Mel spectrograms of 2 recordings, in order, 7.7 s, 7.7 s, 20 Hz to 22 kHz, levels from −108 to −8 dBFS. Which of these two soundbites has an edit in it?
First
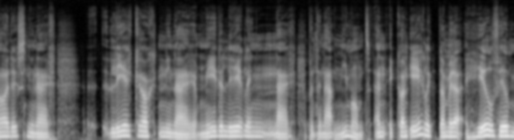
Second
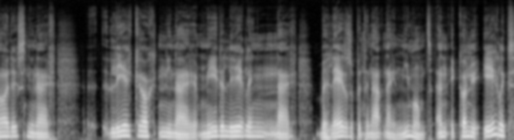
first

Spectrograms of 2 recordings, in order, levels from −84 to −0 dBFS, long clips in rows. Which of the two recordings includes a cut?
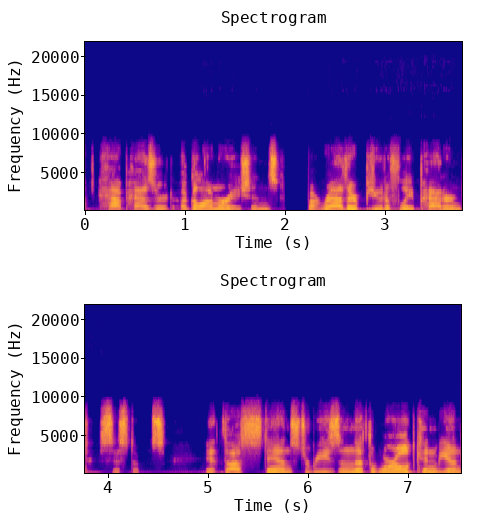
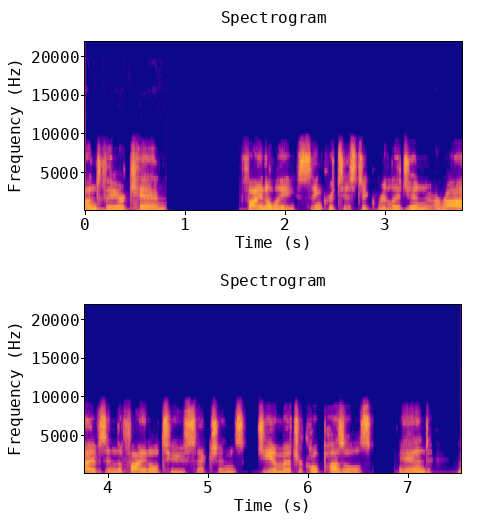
second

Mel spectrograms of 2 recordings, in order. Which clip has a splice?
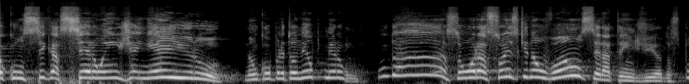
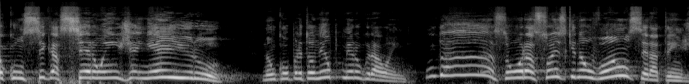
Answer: first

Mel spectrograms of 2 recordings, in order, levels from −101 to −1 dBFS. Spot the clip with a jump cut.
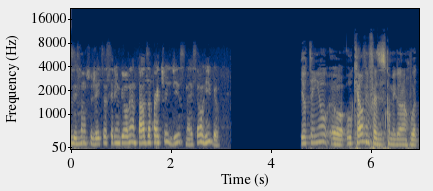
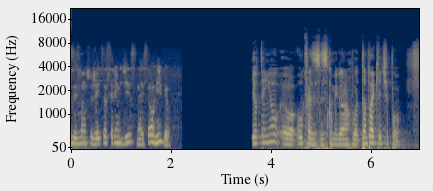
second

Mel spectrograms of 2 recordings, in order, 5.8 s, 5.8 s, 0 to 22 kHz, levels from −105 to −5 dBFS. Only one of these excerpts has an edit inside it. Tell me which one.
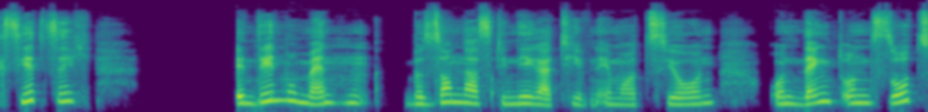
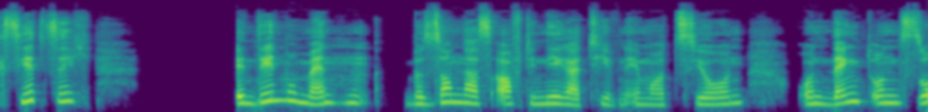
first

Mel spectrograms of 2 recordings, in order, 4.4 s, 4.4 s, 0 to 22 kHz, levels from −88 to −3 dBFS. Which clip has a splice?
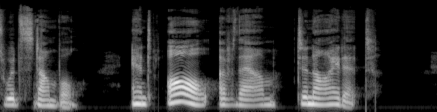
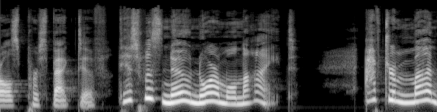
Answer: second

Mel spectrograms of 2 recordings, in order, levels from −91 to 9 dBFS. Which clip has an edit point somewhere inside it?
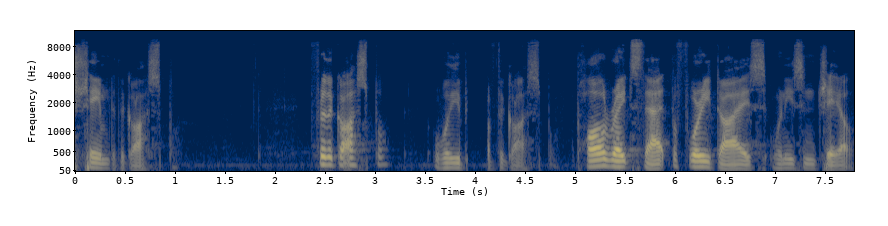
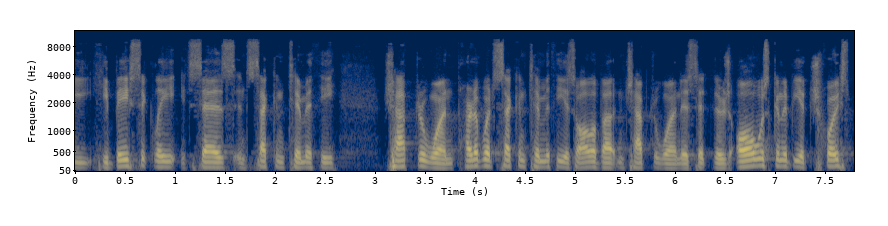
first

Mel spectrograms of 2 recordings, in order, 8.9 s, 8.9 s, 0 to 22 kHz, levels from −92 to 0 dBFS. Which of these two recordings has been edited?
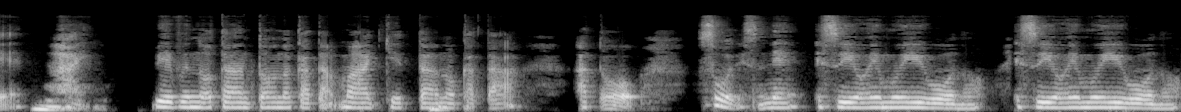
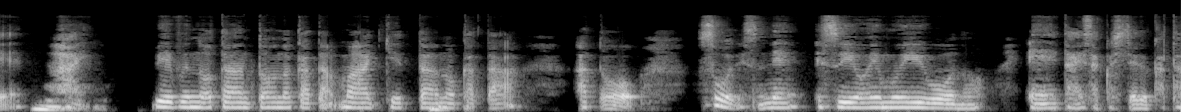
first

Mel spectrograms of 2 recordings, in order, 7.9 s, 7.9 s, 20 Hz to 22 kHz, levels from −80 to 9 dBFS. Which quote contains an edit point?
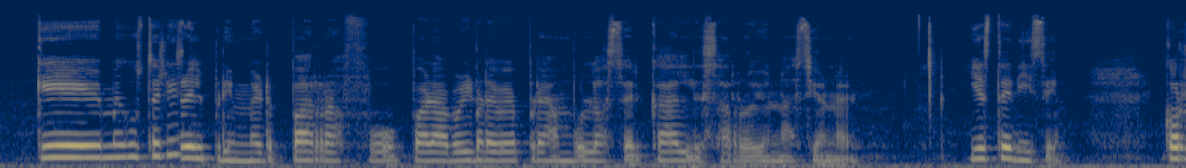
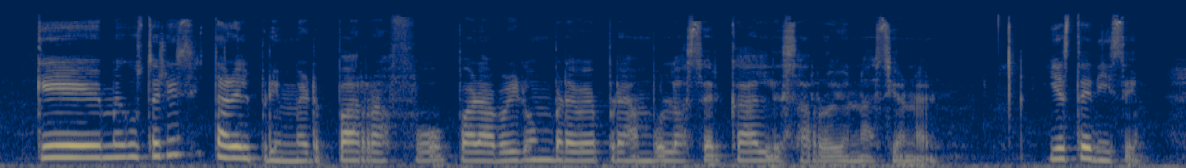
first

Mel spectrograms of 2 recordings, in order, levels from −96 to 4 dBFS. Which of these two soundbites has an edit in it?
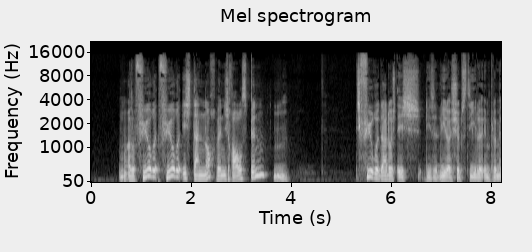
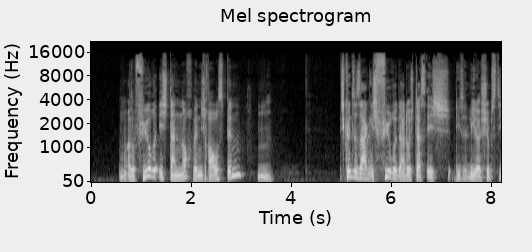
first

